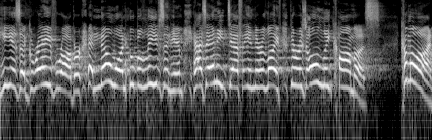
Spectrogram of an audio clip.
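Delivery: loud, excited preacher style.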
